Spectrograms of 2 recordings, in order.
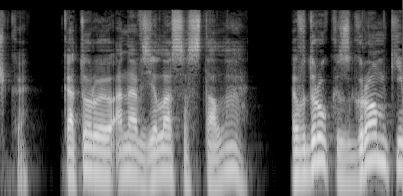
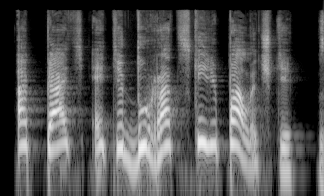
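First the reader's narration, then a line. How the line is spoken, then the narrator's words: Shouting. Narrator (Russian): закричала миссис Уизли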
